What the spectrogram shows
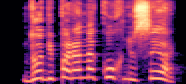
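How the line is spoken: Squeak. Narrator (Russian): пропищал Добби

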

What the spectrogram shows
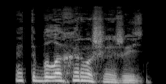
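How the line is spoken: Whisper. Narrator (Russian): прошептала она

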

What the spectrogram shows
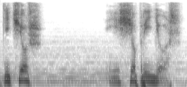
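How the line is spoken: Muttering under breath. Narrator (Russian): пробормотал он себе под нос

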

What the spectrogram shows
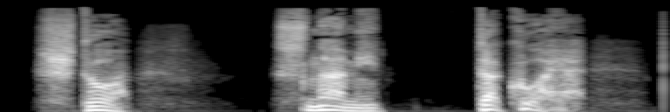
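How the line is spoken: Whisper. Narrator (Russian): прошептала земляна

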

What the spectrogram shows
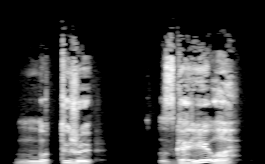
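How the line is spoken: Forced-out stunned word. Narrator (Russian): Арс выдавил из себя это слово

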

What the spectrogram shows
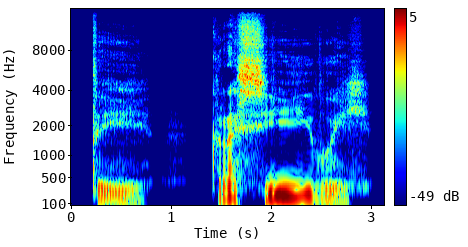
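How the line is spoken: Smiling whisper. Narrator (Russian): прошептала женщина, в первый раз за все это время улыбнувшись

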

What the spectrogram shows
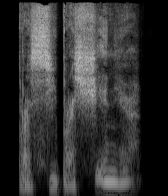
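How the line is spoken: Hissing. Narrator (Russian): прошипела Катя

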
